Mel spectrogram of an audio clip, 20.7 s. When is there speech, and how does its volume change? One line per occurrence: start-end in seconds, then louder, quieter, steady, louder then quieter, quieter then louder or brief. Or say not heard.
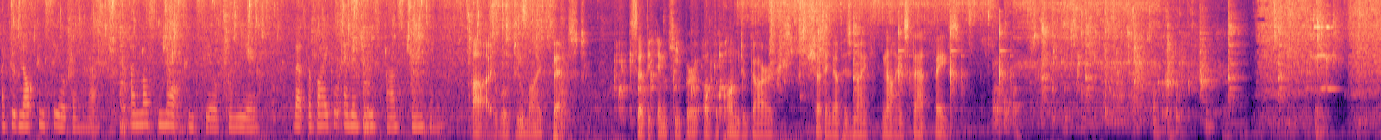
0.0-14.4 steady.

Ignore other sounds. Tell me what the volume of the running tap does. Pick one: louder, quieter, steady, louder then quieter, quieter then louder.
steady.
